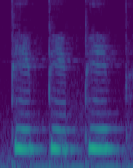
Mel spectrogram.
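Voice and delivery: high squeaky little duckling peeps; baby duck peeping. Acted. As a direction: chirp it out high like a tiny duck. Baby duck's peeps in story.

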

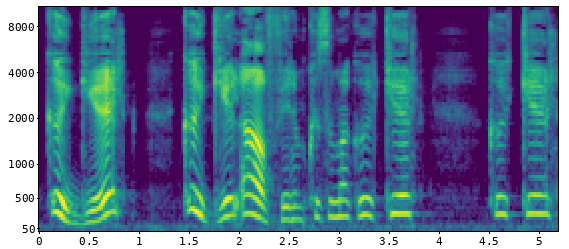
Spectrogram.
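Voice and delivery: high cooing pet talk; cooing praise. Real, not acted. Telling the girl she did well, high cooing praise.

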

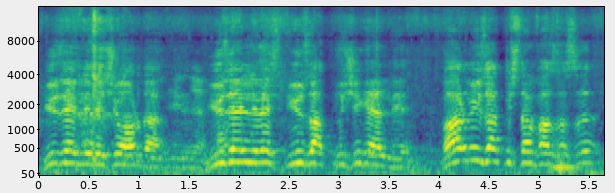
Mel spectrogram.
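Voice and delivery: loud auction call; auctioneer. Real, not acted. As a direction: call the lot to the room. Calling rising bids.

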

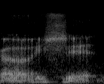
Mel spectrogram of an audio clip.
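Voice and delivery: hushed, sinking whisper; dismayed whisper. Retold or imitated. Drummer, realizing [name] is eyeing his girlfriend, whispers in dismay. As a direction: mutter it under your breath in dismay. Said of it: "And I'm like".

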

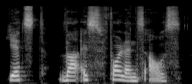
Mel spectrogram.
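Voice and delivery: plain reading voice

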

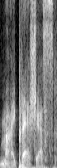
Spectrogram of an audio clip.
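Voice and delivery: low, slow, quiet creature voice; Smeagol. Retold or imitated. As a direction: imitate the creature, drawn out and soft. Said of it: "He normally goes like".

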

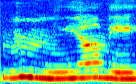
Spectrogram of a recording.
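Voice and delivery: dreamy, savoring mumble; mumbling. A narrator's reading. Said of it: "he mumbled".

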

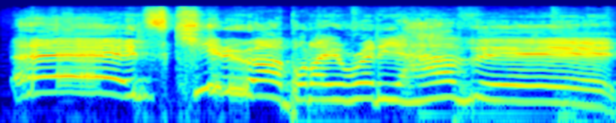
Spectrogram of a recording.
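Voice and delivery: high, loud outraged complaint; exasperated shout. Real, not acted. Gamer getting a duplicate character, shouting fed up.

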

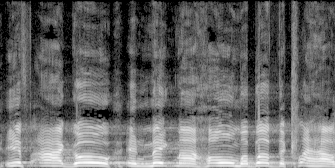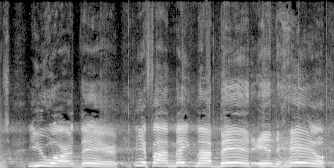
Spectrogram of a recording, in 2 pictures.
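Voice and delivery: loud, fervent pulpit delivery building up; full-force preaching. Acted. Pastor calls the lost back home, loud and fervent. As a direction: preach it out with fire.

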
